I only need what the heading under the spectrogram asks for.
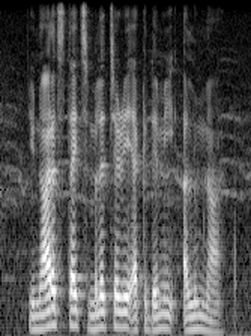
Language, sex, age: English, male, 24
